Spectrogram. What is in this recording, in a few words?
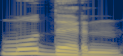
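"модерн", Komi, female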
